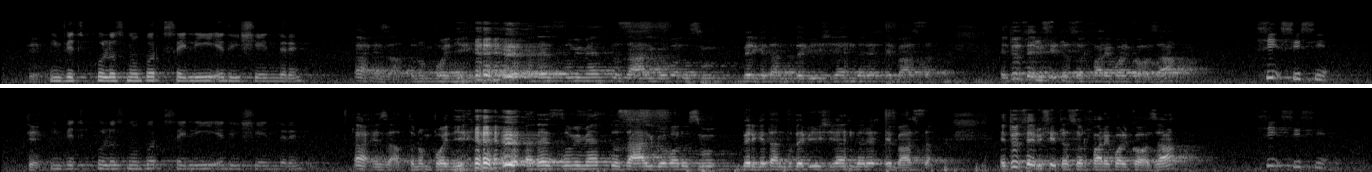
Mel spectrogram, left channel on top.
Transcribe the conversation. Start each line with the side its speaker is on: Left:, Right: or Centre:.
Right: sì.
Left: Invece con lo snowboard sei lì e devi scendere.
Right: Eh, esatto, non puoi dire <laughs> adesso mi metto, salgo, vado su perché tanto devi scendere e basta. E tu sei
Left: Sì,
Right: riuscito
Left: sì.
Right: a surfare qualcosa?
Left: Sì, sì, sì,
